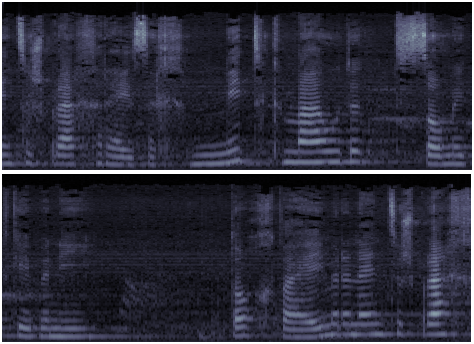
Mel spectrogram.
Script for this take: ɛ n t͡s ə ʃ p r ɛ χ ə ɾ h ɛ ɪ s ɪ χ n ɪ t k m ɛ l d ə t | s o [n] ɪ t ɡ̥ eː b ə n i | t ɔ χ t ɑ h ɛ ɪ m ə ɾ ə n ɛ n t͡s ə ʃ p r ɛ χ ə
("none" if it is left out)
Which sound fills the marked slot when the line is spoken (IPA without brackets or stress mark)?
m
